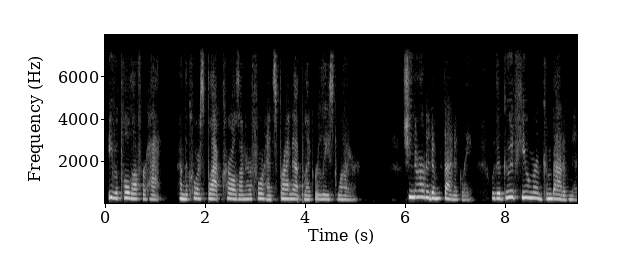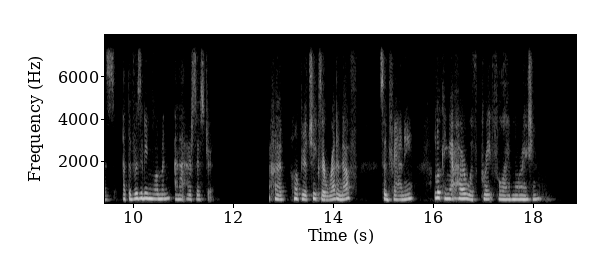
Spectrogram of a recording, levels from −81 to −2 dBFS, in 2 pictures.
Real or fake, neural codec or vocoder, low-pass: fake; codec, 16 kHz, 1.1 kbps, Voila-Tokenizer; 7.2 kHz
